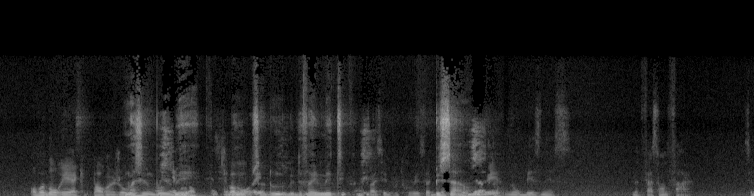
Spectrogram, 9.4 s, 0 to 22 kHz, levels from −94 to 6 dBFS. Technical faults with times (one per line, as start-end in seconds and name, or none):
1.94-2.37 echo leak
2.15-3.41 speech suppressed in double talk
3.52-4.19 echo leak
4.36-4.49 speech suppressed in double talk
4.50-4.71 echo leak
5.71-6.14 speech suppressed in double talk
5.86-6.32 echo leak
